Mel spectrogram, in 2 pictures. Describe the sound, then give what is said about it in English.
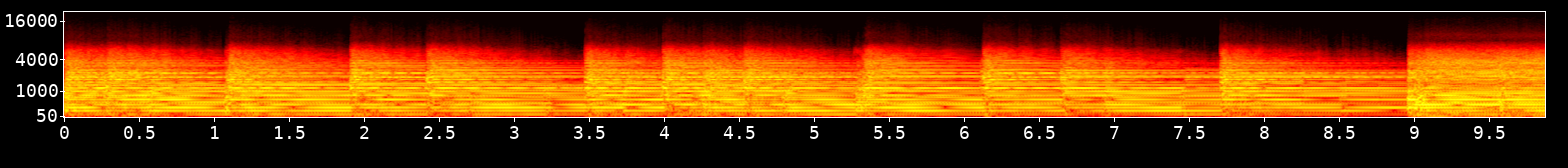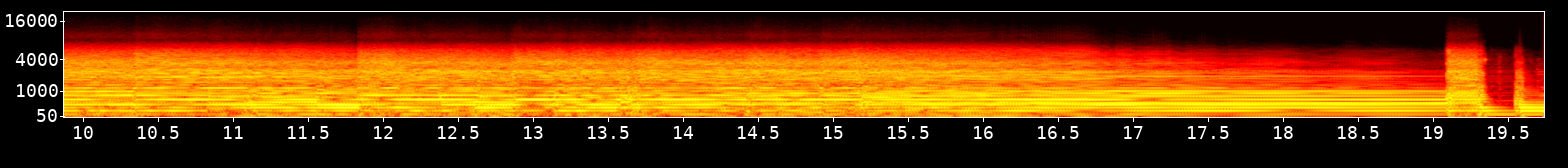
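Distorted electric guitar played through a Vox AC15 amp with an Analog Man Beano Boost pedal: several short, punchy chord strikes, then one long chord that rings out and slowly decays, loud and alone. “Let's compare the Vox AC15 with the Beano off, and then I'll turn the Beano on so you can hear not only the volume jump, but also the difference in saturation.”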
